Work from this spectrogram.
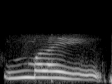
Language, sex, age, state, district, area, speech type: Nepali, female, 18-30, West Bengal, Kalimpong, rural, conversation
